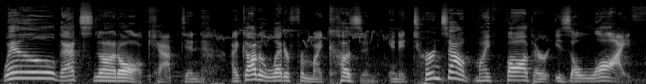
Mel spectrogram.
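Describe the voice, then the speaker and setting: A woman's voice: on the low side, very animated, unhurried, fairly bright tone. A woman voicing a plucky, adventurous male animal hero in an audio drama. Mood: earnest. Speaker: lead actor and story narrator. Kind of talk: audio drama acting and narration.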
